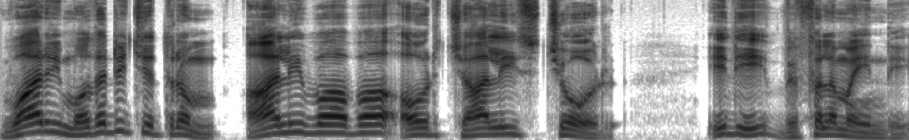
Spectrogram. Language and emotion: Telugu, neutral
